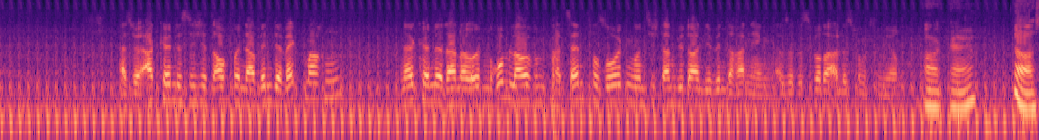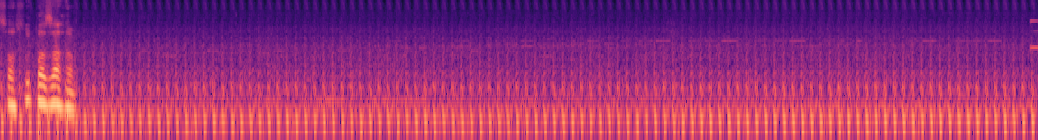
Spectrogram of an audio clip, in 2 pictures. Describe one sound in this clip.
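A helicopter's rotor thumps steadily as it hovers low.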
